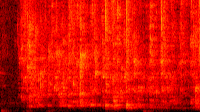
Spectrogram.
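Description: Bottled water poured into a tall empty drinking glass: a steady splashing stream that stops near the end.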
